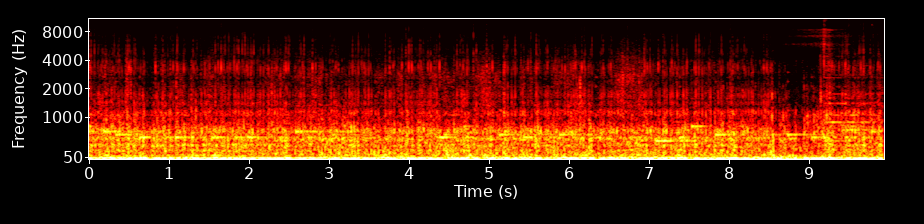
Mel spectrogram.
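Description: Wind buffeting an unshielded action-camera microphone while riding a bicycle: a steady, loud rushing rumble with no wind suppression. Background music with a steady beat comes in near the end.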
